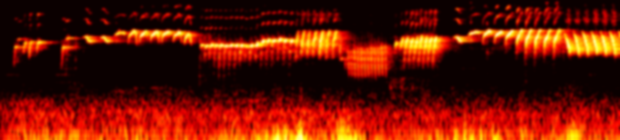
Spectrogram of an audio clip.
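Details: Canary training song: rising whistled notes, steady buzzy trills and a lower nasal rattle midway, followed by bright rapid rolls at high pitch.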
